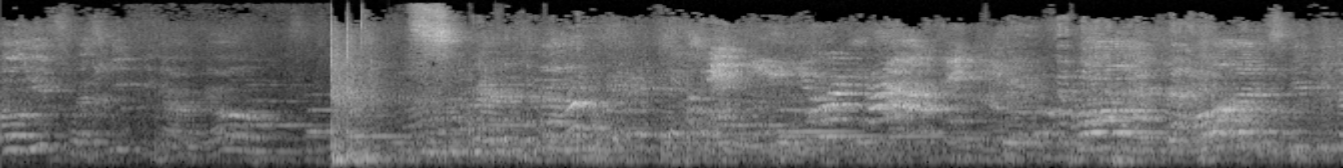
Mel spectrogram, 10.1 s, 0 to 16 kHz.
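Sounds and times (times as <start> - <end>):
music: 0.7 - 10.0
children's voices: 3.2 - 10.0.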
